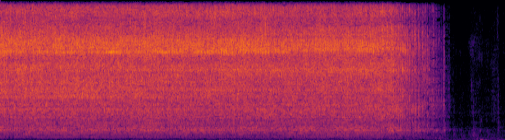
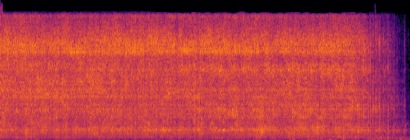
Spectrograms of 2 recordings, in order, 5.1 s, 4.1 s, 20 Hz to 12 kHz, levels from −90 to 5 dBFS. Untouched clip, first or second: first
